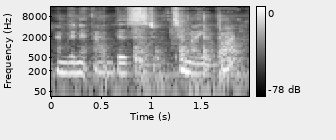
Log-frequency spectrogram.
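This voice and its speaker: A woman with a Guyanese accent hosting a home cooking tutorial, giving calm step-by-step instructions and often addressing viewers as "guys". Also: lowish voice, normal speed. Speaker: cooking channel host. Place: home kitchen. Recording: home recording with audible kitchen noise. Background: dishes, pots and kitchen clatter.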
